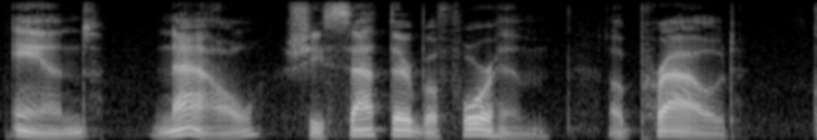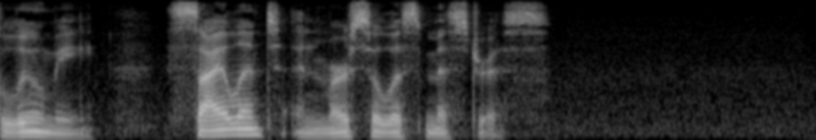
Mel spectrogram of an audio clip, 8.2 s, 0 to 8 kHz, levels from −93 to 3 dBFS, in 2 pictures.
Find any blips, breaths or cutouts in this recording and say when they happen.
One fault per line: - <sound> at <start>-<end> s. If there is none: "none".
none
